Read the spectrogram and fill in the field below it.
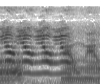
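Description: Hill myna mimicking a cat's meow, a couple of drawn-out, tonal mews with strong harmonics, close and clear with no other voices.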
